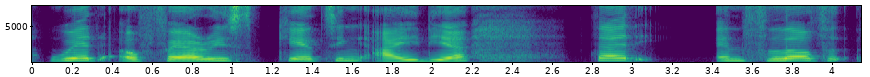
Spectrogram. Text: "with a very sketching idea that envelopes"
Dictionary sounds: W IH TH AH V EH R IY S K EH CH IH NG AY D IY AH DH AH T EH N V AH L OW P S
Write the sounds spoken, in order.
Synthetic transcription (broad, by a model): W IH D AH F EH R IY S K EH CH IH NG AY D IY AH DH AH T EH N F L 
